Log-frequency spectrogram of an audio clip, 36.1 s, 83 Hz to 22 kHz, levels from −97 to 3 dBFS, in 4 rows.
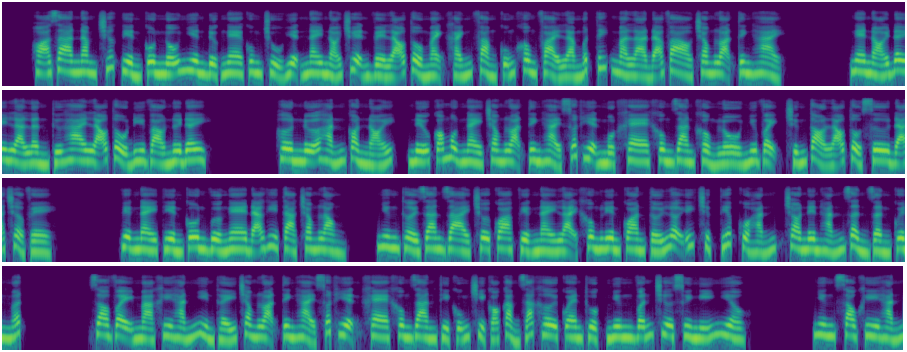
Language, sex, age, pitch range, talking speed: Vietnamese, female, 20-39, 180-220 Hz, 255 wpm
